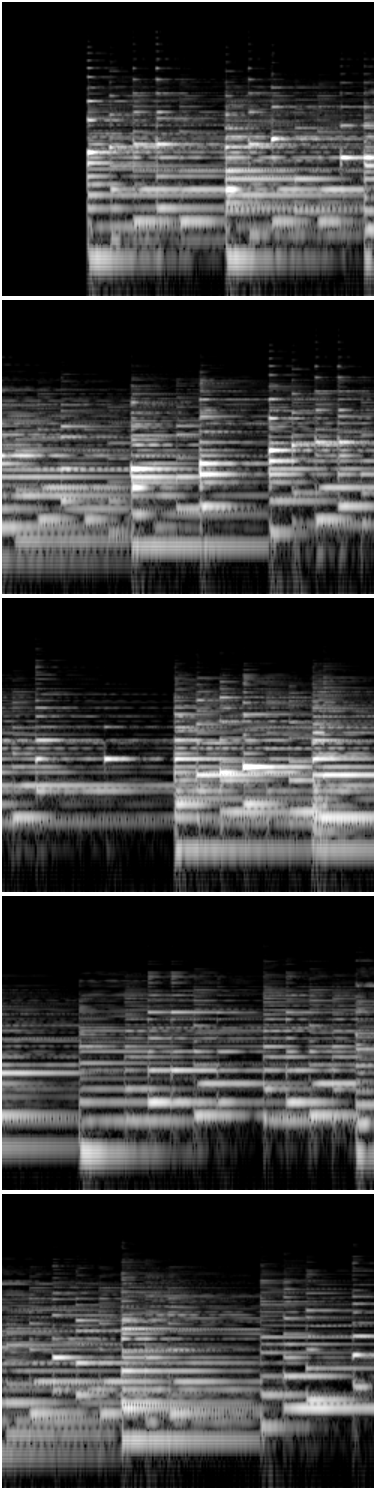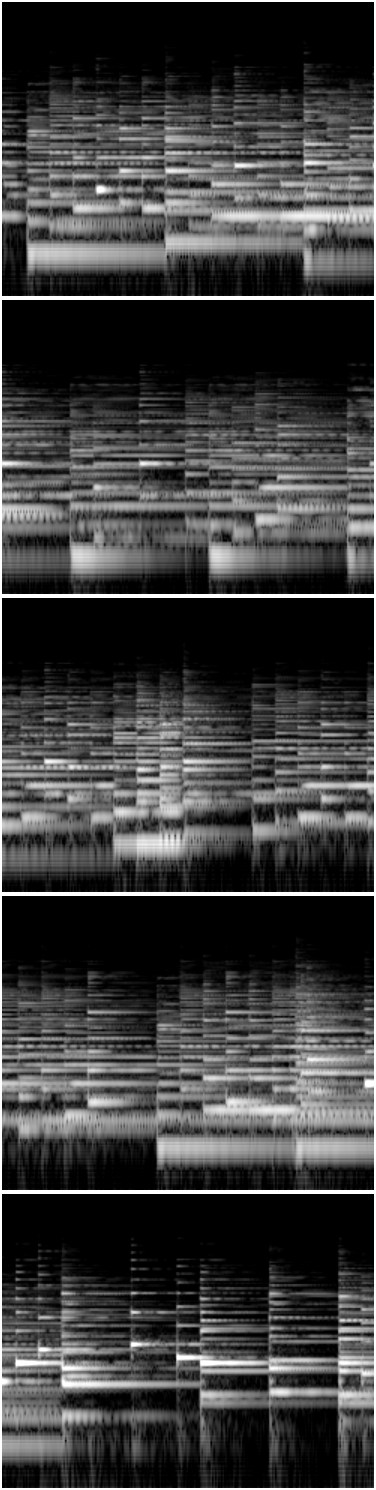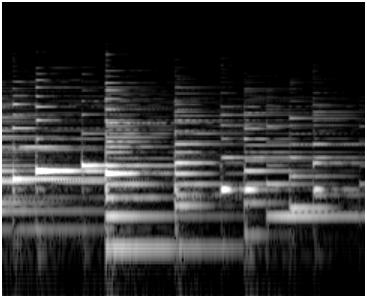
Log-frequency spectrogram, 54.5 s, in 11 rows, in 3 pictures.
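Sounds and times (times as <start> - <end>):
piano version lowered by one key: 1.1 - 54.4.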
